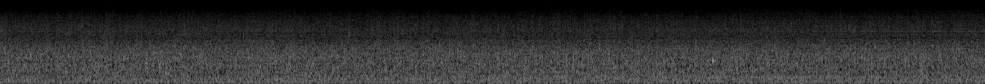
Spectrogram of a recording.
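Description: Steady rush of flowing water where rice-field runoff discharges into a swift river.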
